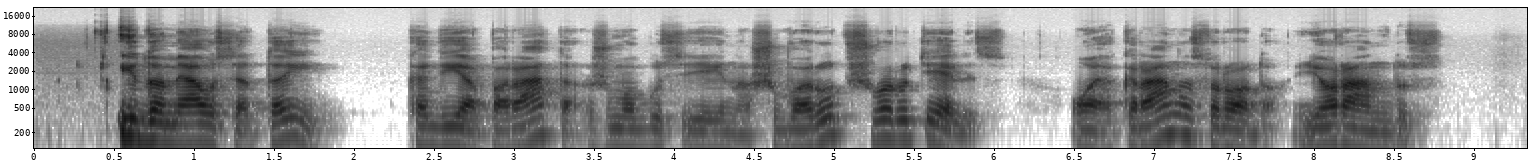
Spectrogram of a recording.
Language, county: Lithuanian, Šiauliai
